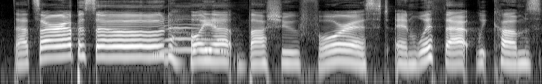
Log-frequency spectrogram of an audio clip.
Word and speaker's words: Hoia Baciu: She's been sitting here practicing because, you know, she likes to get the pronunciations down right. So we've been practicing Hoia Baciu. That's our episode. Yay. Hoia Baciu Forest.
